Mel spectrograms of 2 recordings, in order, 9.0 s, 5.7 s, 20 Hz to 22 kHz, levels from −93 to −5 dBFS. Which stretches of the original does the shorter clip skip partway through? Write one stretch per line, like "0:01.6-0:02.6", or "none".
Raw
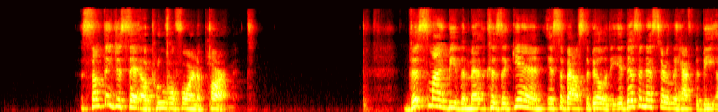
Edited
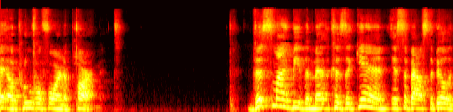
0:04.6-0:04.9

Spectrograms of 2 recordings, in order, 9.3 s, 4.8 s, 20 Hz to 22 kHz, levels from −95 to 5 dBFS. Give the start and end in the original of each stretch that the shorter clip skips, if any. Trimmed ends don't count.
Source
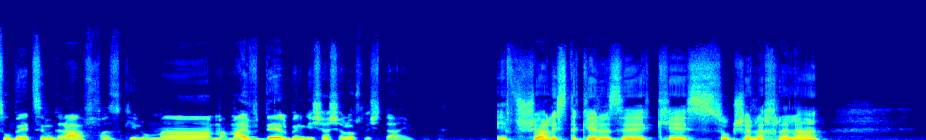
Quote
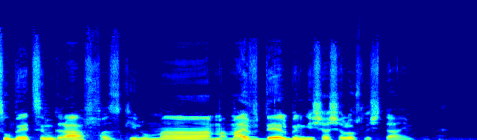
none

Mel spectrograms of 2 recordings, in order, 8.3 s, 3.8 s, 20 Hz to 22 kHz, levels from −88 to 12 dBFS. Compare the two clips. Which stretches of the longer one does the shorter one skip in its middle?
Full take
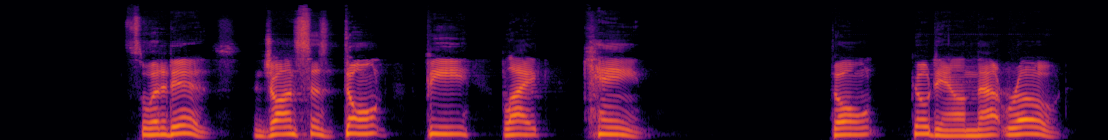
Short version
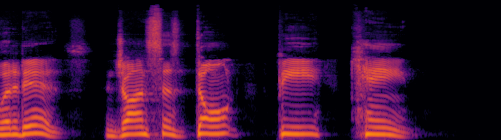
0:03.6-0:04.3

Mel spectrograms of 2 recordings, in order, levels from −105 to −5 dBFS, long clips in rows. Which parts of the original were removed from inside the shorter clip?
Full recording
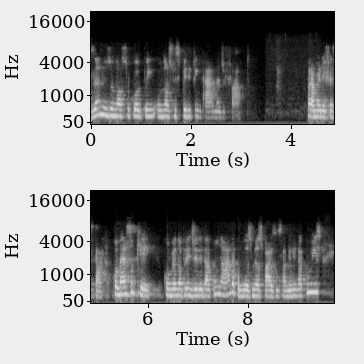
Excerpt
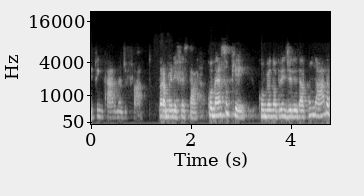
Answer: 0:03.2-0:04.2

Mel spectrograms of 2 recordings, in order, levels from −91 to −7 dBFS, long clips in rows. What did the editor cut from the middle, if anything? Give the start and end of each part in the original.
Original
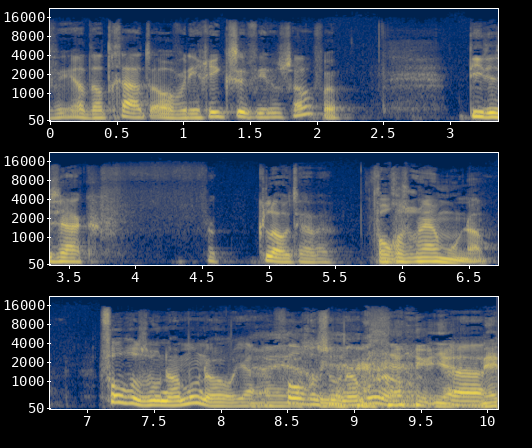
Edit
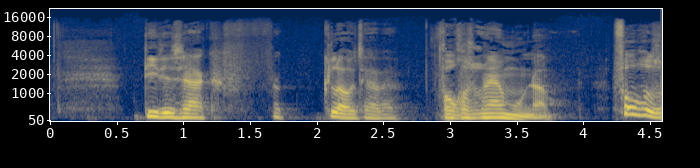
0:04.0-0:04.4

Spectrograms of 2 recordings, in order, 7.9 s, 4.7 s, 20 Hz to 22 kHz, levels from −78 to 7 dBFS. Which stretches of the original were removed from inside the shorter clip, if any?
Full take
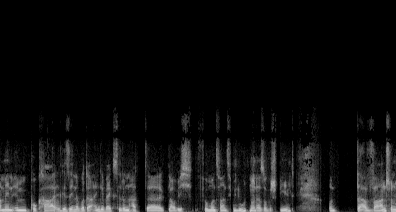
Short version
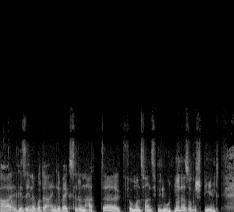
0:03.3-0:04.0

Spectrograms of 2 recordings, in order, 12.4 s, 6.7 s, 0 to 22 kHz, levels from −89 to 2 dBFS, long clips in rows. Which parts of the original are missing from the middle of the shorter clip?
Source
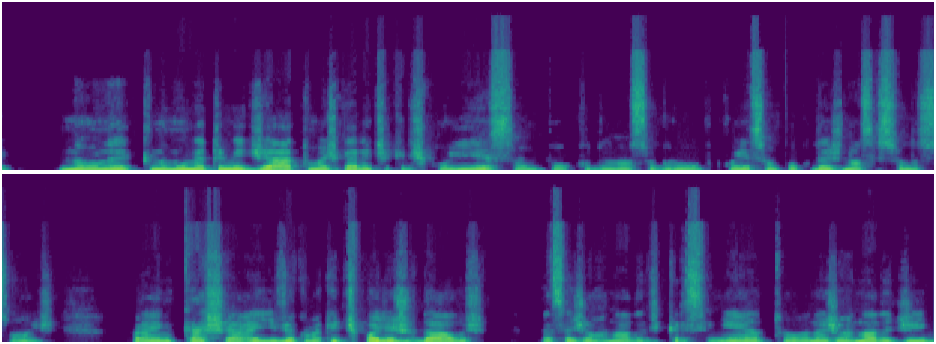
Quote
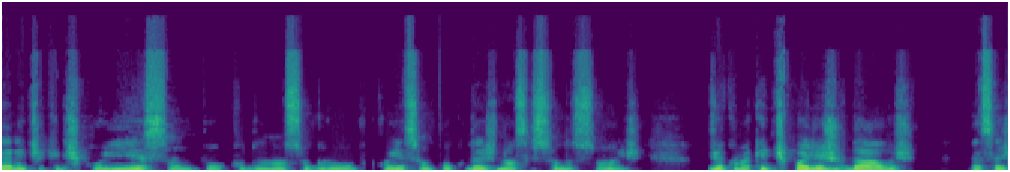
0:07.0-0:08.1

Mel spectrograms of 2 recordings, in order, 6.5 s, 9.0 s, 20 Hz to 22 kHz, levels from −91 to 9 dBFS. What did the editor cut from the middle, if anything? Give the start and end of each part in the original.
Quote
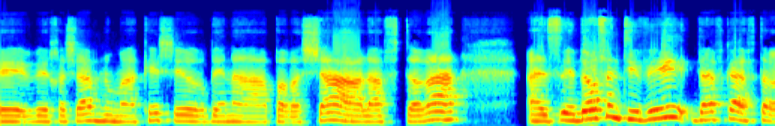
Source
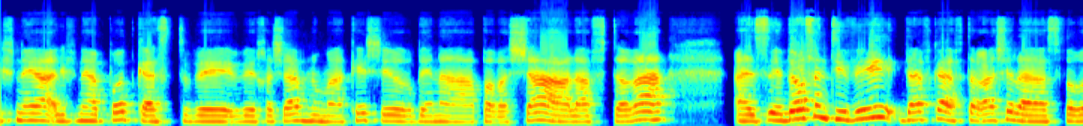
none

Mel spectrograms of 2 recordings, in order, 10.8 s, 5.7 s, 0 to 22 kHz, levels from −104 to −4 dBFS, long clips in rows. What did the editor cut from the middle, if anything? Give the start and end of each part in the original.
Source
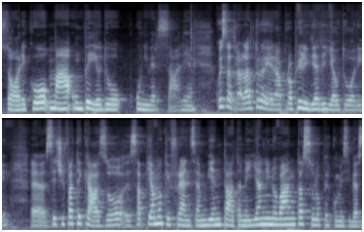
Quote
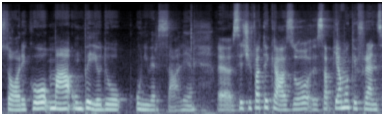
0:03.2-0:05.8

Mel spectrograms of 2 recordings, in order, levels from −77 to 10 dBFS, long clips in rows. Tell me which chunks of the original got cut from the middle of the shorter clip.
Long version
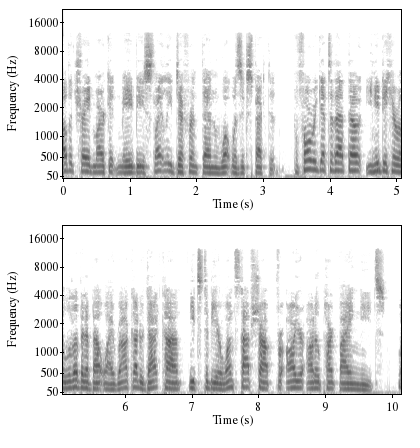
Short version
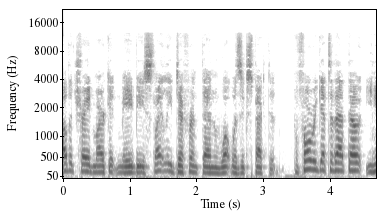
none

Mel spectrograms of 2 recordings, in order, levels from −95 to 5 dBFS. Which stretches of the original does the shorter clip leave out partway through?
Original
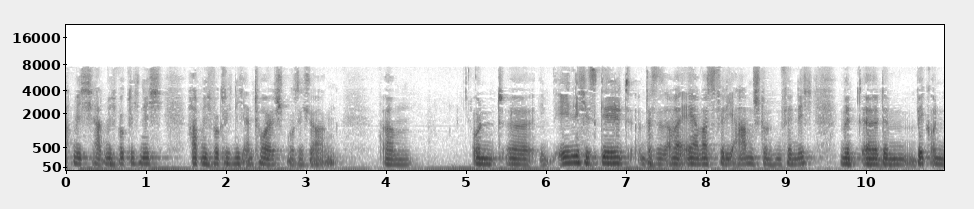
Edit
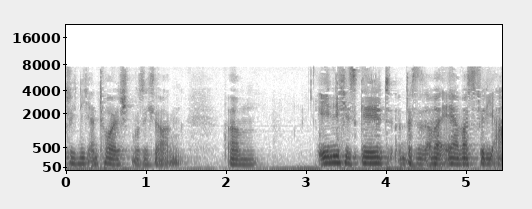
0:05.1-0:06.1

